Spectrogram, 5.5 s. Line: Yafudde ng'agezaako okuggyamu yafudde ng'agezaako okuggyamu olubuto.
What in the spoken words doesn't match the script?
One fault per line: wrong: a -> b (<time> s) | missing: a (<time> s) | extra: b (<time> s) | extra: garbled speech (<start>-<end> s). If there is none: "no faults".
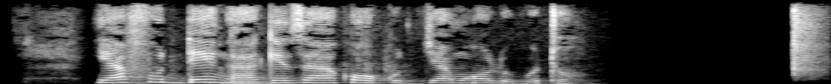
missing: yafudde ng'agezaako okuggyamu (3.1 s)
